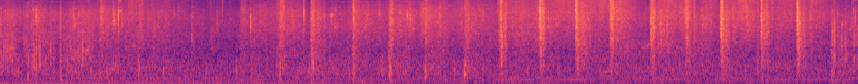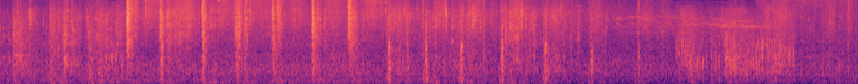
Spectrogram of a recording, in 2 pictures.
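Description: Footsteps crunch through snow at a steady pace.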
